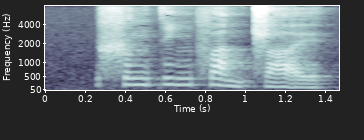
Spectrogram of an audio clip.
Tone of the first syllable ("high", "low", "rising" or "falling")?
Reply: high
